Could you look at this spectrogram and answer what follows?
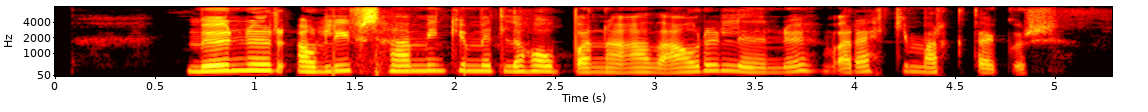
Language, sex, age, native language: Icelandic, female, 40-49, Icelandic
